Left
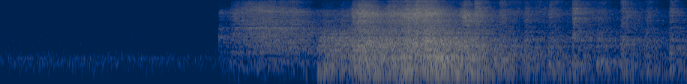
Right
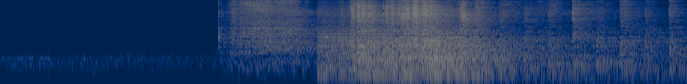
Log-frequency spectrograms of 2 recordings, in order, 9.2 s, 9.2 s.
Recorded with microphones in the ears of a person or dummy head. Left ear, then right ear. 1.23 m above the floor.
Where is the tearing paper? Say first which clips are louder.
Right 2 dB; 65° right (ahead or behind), 1.1 m.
